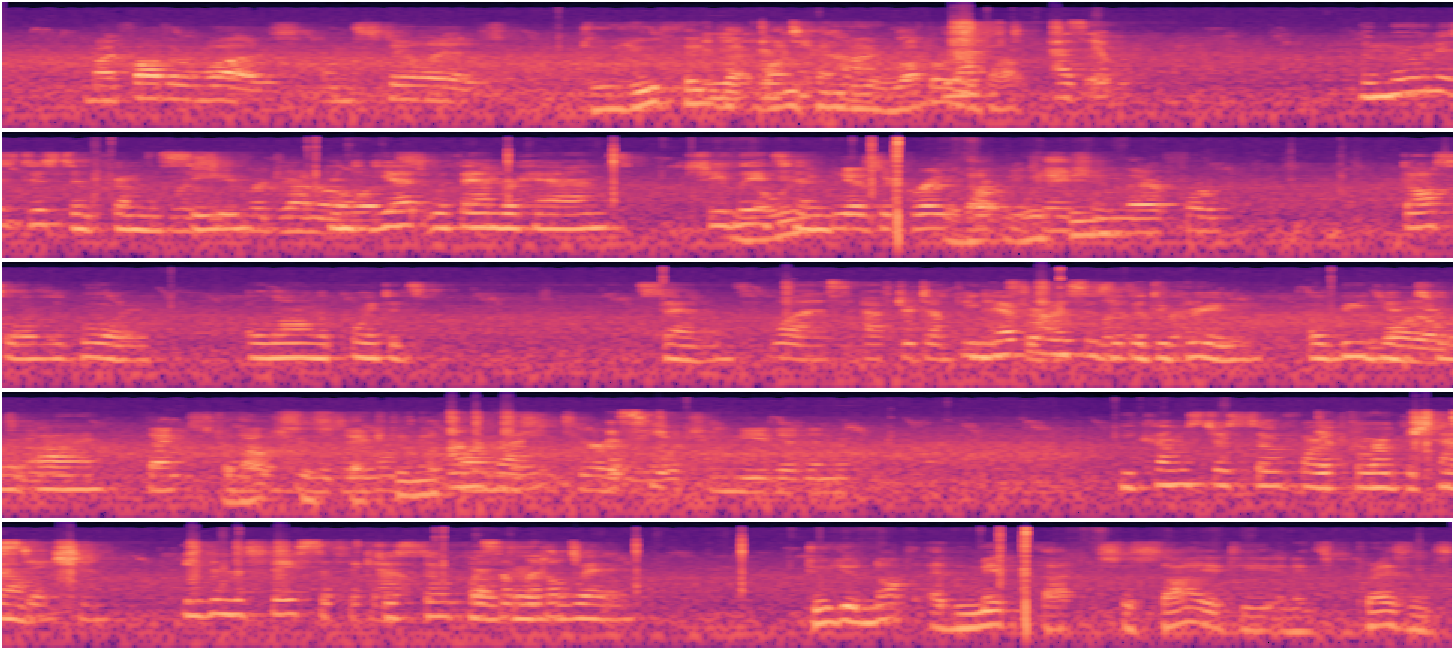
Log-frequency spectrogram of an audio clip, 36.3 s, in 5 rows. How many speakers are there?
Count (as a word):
four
